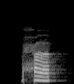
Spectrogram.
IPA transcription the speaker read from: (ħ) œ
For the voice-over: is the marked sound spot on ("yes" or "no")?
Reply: yes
